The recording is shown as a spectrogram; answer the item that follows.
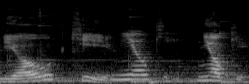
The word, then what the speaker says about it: gnocchi: doing comedy okay i'm gonna look up the pronunciation of gnocchi it says gnocchi gnocchi good and now we mix it up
